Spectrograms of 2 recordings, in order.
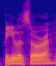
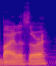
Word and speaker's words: Bylazora: I think it's Bylazora it's pronounced, not Bylazora.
